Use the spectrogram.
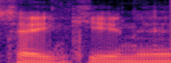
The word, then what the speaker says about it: Tankian: And the lead singer, one of the lead singers, is Serge Tankian, obviously. But I was going to play a. Is he related to Walter Markinson? No, he's not. You know who Serge Tankian is, but I was going to play a game.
